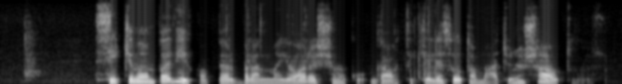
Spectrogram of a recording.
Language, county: Lithuanian, Šiauliai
